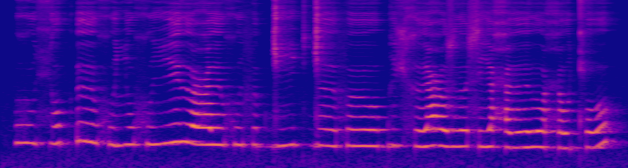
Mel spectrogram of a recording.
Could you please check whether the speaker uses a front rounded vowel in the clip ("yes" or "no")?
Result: yes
